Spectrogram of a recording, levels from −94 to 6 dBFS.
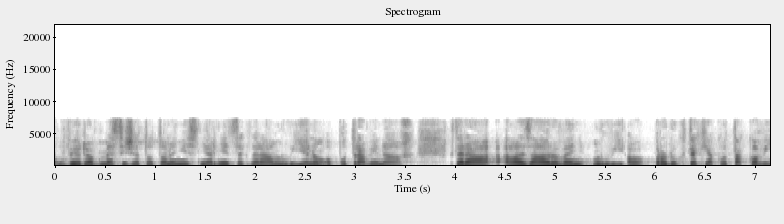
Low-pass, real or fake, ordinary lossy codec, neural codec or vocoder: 7.2 kHz; real; none; none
